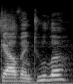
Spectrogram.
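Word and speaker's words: Galvantula: It's pronounced Galventula. Thank you. You look like a Gavin Tula.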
